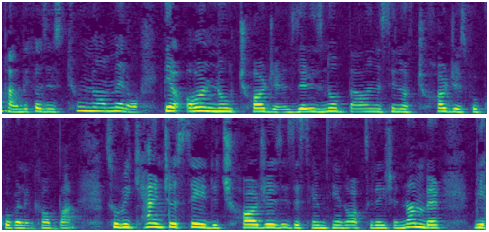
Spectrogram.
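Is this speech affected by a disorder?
No.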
